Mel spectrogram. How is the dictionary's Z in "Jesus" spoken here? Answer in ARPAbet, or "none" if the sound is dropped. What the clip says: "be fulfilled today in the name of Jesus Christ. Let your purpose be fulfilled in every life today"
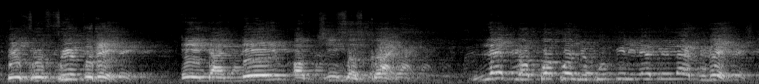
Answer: S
